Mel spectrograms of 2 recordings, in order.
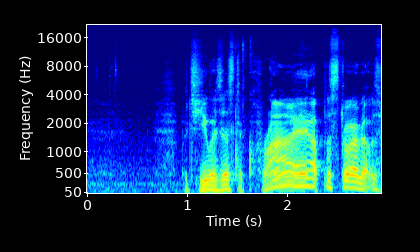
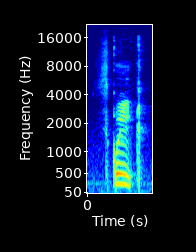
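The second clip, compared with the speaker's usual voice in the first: toy squeak; 12 semitones higher than usual. Retold or imitated. Imitating the dog's toy.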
